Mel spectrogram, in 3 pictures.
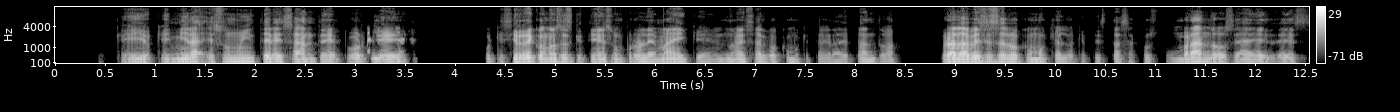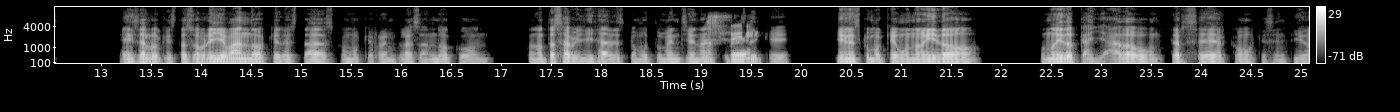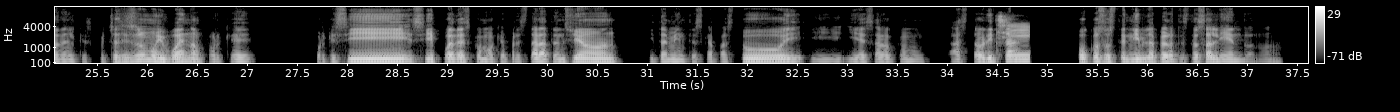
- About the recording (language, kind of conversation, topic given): Spanish, advice, ¿Cómo puedo evitar distraerme cuando me aburro y así concentrarme mejor?
- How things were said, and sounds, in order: unintelligible speech; chuckle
